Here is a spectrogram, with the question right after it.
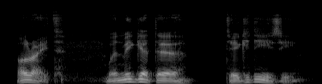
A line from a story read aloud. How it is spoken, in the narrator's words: Werner said in his austere accent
